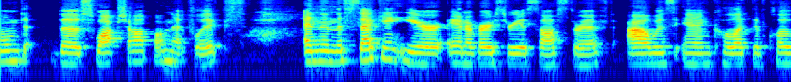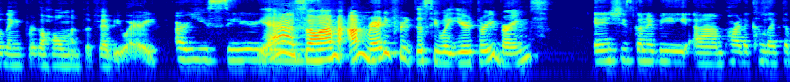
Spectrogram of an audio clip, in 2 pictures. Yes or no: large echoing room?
no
